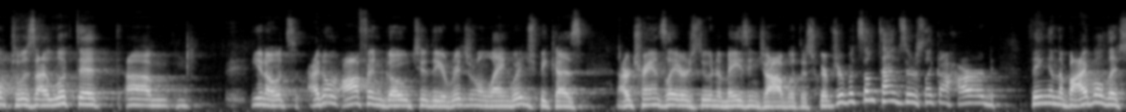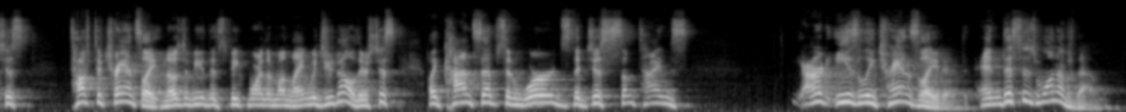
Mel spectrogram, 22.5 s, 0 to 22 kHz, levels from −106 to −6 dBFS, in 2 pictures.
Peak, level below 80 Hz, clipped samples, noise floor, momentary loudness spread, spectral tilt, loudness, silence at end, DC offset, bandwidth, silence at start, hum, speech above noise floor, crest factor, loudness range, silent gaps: -12 dBFS; -82 dBFS; under 0.1%; -81 dBFS; 10 LU; -6 dB/octave; -31 LUFS; 0.15 s; under 0.1%; 13 kHz; 0 s; none; 51 dB; 20 dB; 3 LU; none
